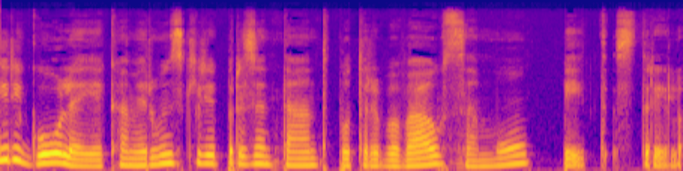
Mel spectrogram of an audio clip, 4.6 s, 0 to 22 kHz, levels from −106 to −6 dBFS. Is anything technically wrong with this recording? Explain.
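Yes. Throughout the speech, the sound carries two layers of compression damage heard together, likely from transcoding between lossy codecs. The smeared, watery detail fits a Vorbis encode near 66 kbit/s, re-encoded as HE-AAC at 48 kbit/s. A spectrogram shows the lowest high-frequency cut-off, with blotchy, patchy upper bands.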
